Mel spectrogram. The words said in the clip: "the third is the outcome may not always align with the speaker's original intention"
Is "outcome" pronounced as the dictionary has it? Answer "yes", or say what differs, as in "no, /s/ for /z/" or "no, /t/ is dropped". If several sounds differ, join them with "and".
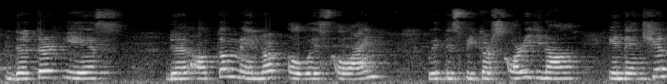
no, /k/ is dropped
